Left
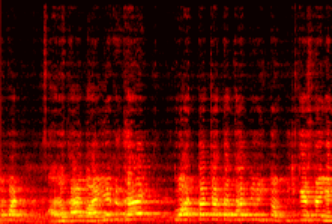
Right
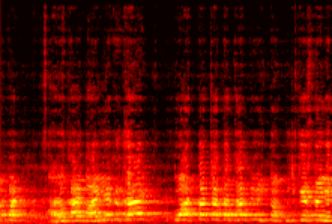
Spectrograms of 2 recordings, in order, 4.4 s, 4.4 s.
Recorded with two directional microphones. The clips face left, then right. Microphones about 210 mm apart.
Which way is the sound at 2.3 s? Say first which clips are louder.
Right 2 dB; 40° right (ahead or behind).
